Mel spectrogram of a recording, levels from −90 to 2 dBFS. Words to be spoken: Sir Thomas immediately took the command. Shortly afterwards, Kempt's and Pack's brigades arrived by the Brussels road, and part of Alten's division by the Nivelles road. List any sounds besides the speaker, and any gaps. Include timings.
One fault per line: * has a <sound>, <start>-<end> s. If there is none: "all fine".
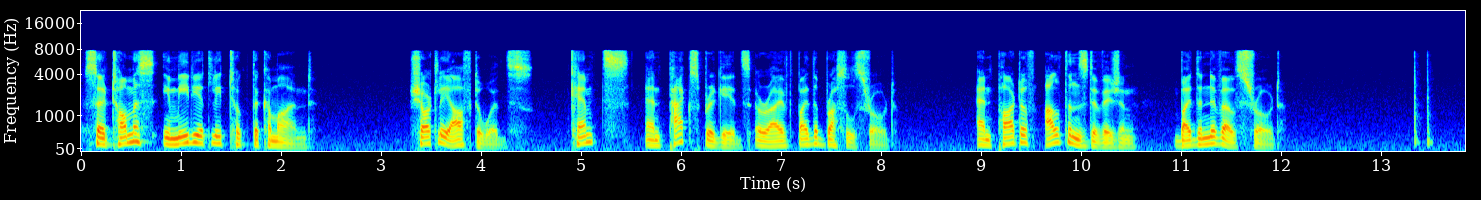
* has a sigh, 13.3-13.5 s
